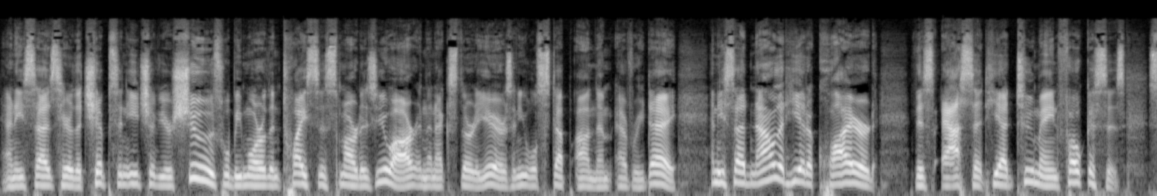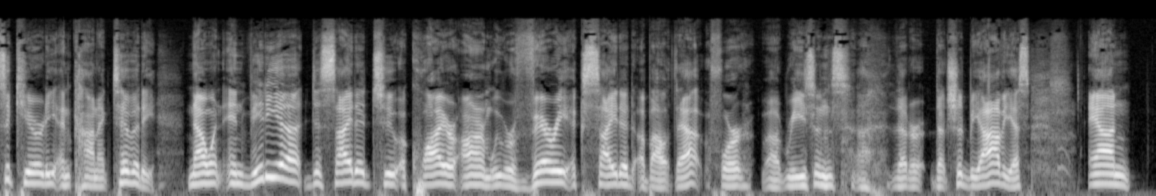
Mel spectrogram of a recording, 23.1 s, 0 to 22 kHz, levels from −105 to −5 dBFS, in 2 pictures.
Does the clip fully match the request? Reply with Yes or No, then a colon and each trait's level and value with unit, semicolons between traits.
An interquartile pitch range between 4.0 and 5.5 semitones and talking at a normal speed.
Yes: average, 4.5 semitones; average, 195 wpm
